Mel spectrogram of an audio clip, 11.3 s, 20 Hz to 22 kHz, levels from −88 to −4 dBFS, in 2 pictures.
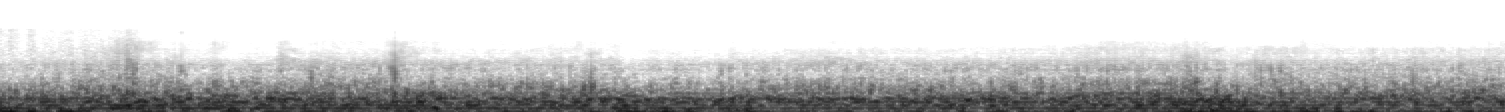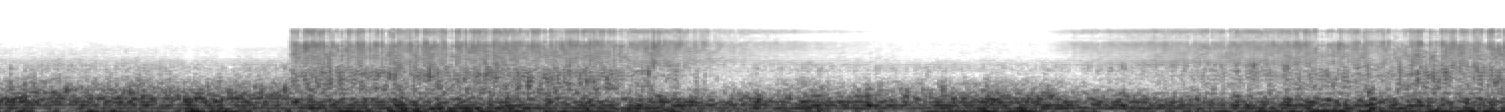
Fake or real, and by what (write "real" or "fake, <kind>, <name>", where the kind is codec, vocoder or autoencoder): fake, vocoder, BigVGAN v2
